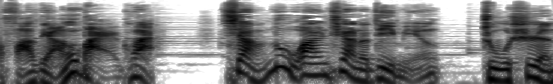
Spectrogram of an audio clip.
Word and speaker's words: 六安: 原来作为普通话标杆一级甲等的主播们，在播报安徽六安的新闻时，齐刷刷的竟然将六安读作六安，确实是一二三四五六的那个六啊。而在当地啊，甚至是我们以前的语文课本，在考一些易读错的字词读音的时候。六安一直是读作陆安啊，就有点像这个亳州不能念成亳州，漩涡的那个涡你得念成郭阳，不能念成涡阳。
